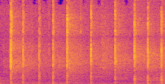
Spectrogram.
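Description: Chalk writing on a chalkboard: a quick run of light, sharp taps, about five a second, as each stroke lands on the board.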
